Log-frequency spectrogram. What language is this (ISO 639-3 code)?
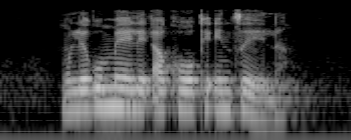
ssw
